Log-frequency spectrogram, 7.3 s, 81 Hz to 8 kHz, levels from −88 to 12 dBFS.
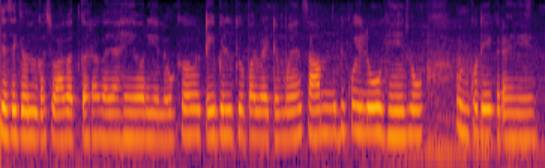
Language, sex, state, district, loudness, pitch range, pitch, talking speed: Hindi, female, Punjab, Pathankot, -18 LUFS, 185-205 Hz, 195 Hz, 215 wpm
